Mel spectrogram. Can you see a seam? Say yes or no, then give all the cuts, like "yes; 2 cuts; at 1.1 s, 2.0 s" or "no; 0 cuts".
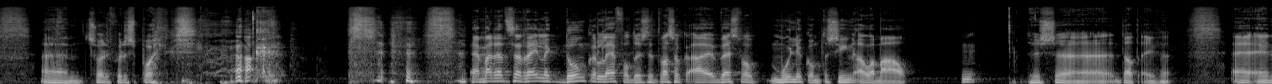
no; 0 cuts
